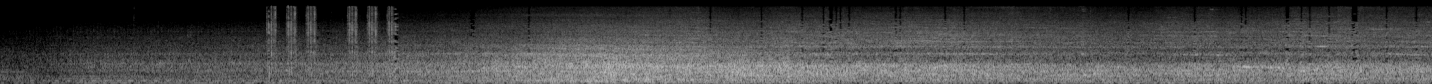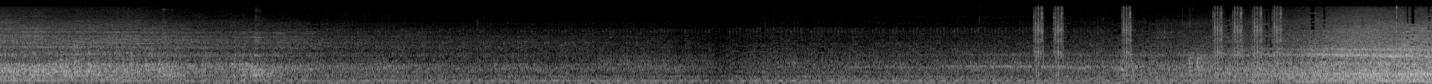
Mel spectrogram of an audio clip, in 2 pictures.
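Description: A České dráhy passenger train, hauled by a Class 193 Vectron electric locomotive, running past on the station track: a broad rumble of wheels on rail that builds and then eases. There are two bursts of rapid clicking from the wheels crossing rail joints, one about three seconds in and one near the end.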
